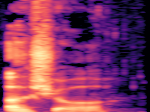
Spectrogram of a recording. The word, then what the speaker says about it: Ushaw: It's called Usher? – Ushaw. – Ushaw.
